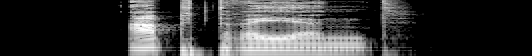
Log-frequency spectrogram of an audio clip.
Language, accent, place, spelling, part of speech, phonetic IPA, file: German, Germany, Berlin, abdrehend, verb, [ˈapˌdʁeːənt], De-abdrehend.ogg
- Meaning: present participle of abdrehen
